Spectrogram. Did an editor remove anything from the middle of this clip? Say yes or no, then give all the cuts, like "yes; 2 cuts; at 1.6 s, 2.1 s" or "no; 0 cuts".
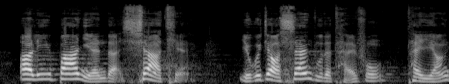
no; 0 cuts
